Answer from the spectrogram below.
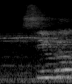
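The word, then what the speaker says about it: pseudo: स्यूडो का आपका P silent रहेगा।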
